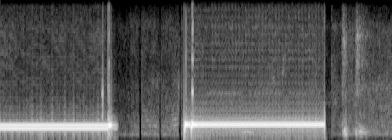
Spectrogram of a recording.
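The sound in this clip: Telephone tones sound while a call is being transferred: two steady mid-pitched tones, the first about one and a half seconds and the second about two seconds long, with a short silence between them, then a few faint clicks.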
